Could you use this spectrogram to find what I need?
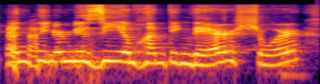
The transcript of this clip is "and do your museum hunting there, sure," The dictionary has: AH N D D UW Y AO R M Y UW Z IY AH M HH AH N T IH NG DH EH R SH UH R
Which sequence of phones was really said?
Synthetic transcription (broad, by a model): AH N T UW Y AO R M Y UW Z IY AH M HH AH N T IH NG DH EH R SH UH R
